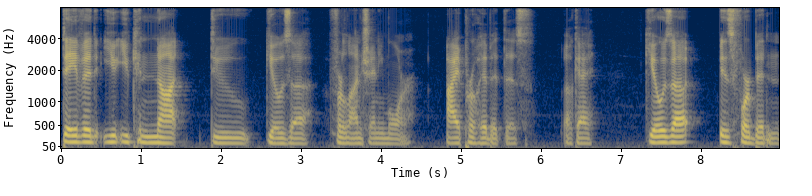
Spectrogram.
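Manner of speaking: totally straight, serious, flat deadpan monotone. Retelling the manager banning gyoza for lunch: imitating the manager's deadpan seriousness. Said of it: "totally straight, serious stone face".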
